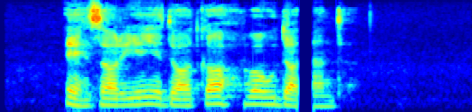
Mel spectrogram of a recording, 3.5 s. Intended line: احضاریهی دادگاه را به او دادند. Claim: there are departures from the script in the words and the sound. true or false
true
